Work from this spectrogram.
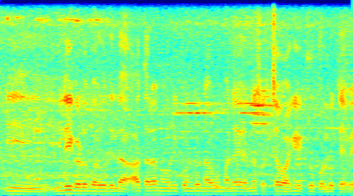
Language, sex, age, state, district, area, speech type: Kannada, male, 18-30, Karnataka, Kolar, rural, spontaneous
